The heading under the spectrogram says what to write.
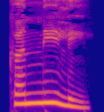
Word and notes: ಕಿನ್ನೆಲ: kinnela

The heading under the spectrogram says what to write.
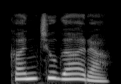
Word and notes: ಗೊಂಚಿಗಾರ: goncigāra

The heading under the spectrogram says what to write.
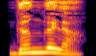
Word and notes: ಗಂಗಳ: gaŋgaḷa; Kannada

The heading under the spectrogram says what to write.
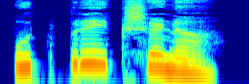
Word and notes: ಉತ್ಪ್ರೇಕ್ಷಣ: utprēkṣaṇa

